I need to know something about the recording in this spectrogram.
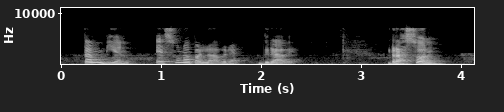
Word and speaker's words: razón: Razón. Razón se acentúa en la última sílaba, por lo tanto es aguda.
